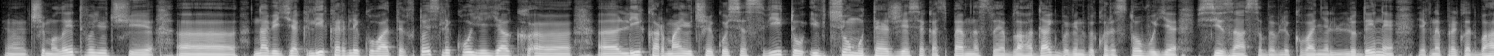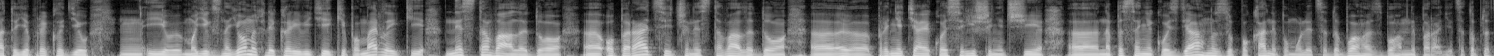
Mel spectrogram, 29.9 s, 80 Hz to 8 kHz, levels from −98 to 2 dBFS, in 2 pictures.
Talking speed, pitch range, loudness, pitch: 155 wpm, 100-120 Hz, -18 LUFS, 110 Hz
